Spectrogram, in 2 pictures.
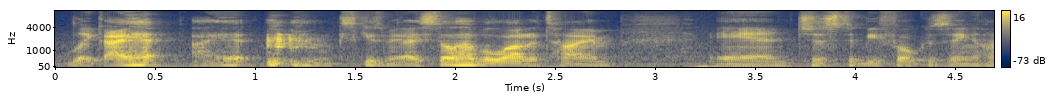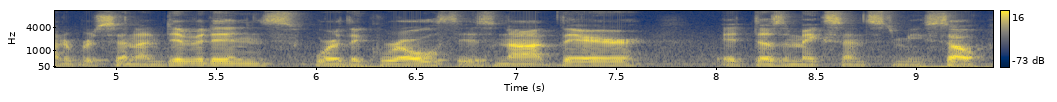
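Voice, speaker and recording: A man's voice: on the low side, sharp tone, a little hiss or hum. A man in his late twenties giving a loose, rambling investing update to his webcam, with plenty of fillers and restarts. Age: 20s. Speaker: investing vlogger.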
